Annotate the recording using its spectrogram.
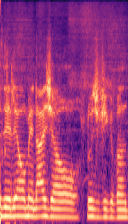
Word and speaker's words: Ludwig: finalmente, pensei, pensei que você ia falar Ludwig, cara. Eu ia te xingar tanto se você falasse isso. Depois você pronunciou correto o nome dele em alemão. Ludwig.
